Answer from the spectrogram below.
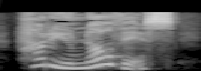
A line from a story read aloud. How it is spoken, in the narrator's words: she demanded in an almost breathless tone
